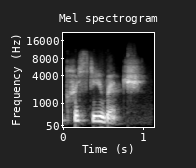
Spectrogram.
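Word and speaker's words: Khristee Rich: And my Instagram is my name, Christy Rich.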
